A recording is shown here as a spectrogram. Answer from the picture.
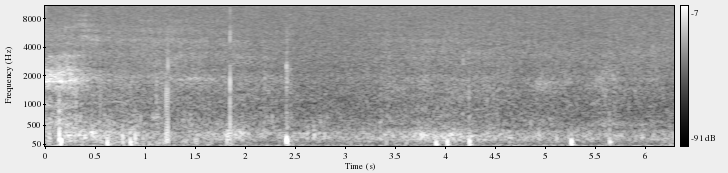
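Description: Wind rushing over a handheld camera's microphone, with irregular soft low thumps and a few sharper knocks as the camera is jostled.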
